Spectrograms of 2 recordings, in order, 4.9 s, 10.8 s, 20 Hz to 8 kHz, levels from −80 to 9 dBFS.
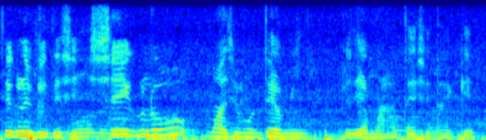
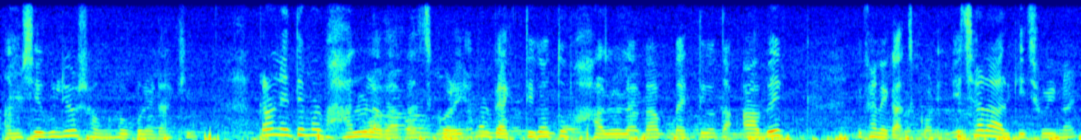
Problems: continuous background conversations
